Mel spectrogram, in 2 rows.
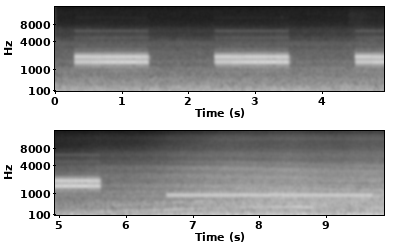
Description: Emergency Alert System (SAME) tones (header bursts, then the 853 and 960 Hz attention tone), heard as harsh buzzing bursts, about 520.83 baud, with street noise.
